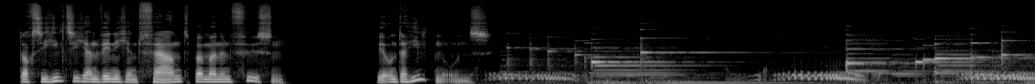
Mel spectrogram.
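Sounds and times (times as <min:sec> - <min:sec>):
speech: 0:00.2 - 0:02.9, 0:03.8 - 0:05.1
pigeons cooing: 0:04.9 - 0:05.8, 0:07.2 - 0:10.3.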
